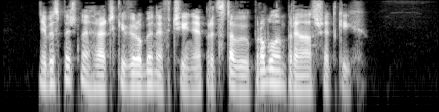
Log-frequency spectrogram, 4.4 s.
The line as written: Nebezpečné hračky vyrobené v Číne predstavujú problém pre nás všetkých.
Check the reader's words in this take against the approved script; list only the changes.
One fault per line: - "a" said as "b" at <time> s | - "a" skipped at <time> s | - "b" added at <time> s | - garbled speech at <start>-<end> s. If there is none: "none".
none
